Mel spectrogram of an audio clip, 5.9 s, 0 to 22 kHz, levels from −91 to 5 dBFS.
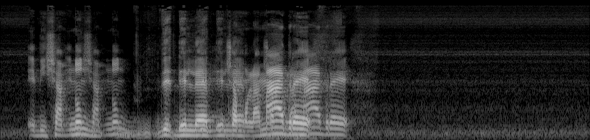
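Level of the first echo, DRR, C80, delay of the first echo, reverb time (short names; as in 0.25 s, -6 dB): -7.5 dB, none, none, 0.37 s, none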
